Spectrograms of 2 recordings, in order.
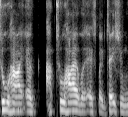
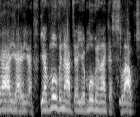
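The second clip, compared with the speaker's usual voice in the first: put-on gruff coach voice, higher pitch; 3 semitones higher than usual. Retelling how the coach Mickey motivated Rocky: imitating Mickey coaching Rocky. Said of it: "That's how he motivated him".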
